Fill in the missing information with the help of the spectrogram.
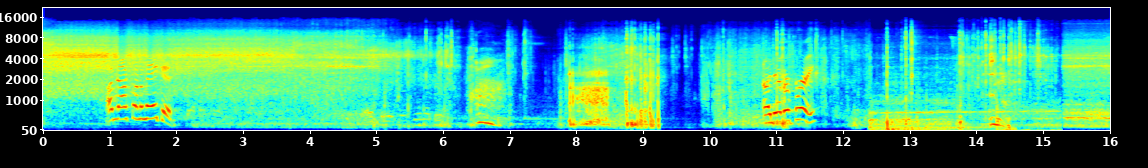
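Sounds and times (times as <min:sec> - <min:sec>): zip-line pulleys hissing on cable: 0:00.0 - 0:06.1
rubbing and crunching on line: 0:03.9 - 0:12.4.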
